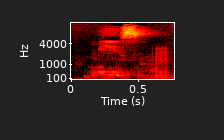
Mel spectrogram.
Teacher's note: o S antes de consoantes sonoras fica sonoro, fica Z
